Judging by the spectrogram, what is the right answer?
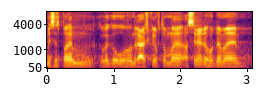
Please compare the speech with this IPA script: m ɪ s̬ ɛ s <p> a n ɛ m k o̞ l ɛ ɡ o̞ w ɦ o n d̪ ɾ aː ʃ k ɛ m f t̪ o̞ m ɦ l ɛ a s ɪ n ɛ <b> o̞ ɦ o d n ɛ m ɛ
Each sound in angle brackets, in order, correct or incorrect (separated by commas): correct, incorrect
